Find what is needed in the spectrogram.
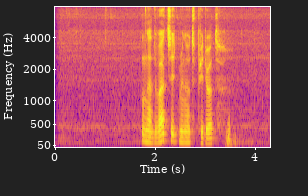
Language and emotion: Russian, neutral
